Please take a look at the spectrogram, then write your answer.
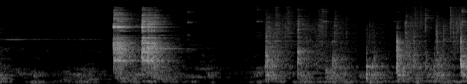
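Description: Cumin seeds, fennel and black pepper are stirred in a hot pan over low flame, producing intermittent close metallic clinks and scrapes of a spoon against the pan, separated by quiet gaps.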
